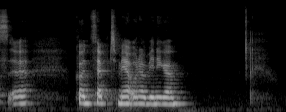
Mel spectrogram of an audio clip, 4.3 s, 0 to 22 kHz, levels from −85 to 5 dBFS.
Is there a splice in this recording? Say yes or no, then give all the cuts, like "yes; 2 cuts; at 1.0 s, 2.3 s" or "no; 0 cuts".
no; 0 cuts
